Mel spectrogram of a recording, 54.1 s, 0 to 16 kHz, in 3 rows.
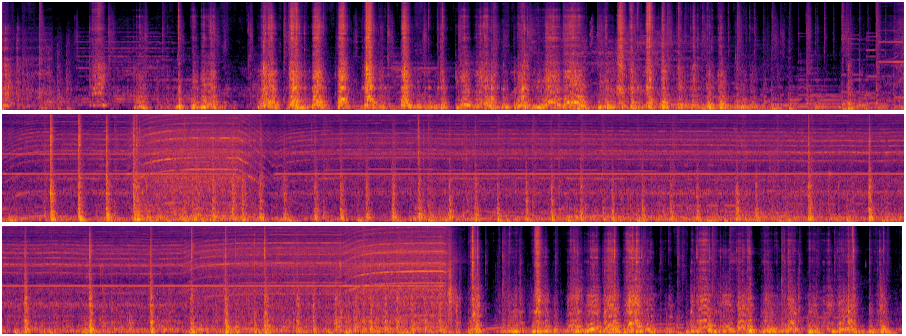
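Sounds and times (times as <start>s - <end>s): drain-cleaning machine motor: 16.9s - 45.4s
cable clicking and knocking in pipe: 16.9s - 54.0s.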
